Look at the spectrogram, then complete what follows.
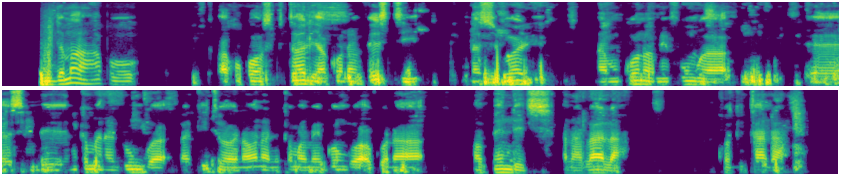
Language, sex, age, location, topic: Swahili, male, 18-24, Wajir, health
